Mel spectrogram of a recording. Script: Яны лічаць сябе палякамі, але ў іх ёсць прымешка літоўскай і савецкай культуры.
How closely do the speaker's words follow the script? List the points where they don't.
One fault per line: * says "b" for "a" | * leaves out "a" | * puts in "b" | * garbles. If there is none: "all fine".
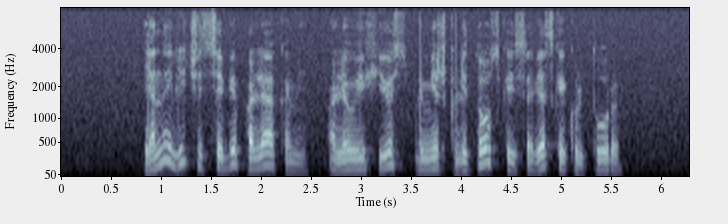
all fine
